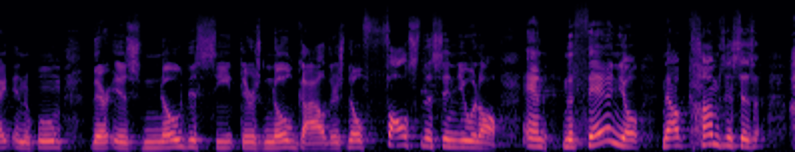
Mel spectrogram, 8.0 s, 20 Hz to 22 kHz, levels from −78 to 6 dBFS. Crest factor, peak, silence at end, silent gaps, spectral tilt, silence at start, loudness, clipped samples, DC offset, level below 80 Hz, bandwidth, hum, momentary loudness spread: 18 dB; -12 dBFS; 0 s; none; -5 dB/octave; 0 s; -30 LUFS; under 0.1%; under 0.1%; -80 dBFS; 18.5 kHz; none; 6 LU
